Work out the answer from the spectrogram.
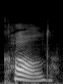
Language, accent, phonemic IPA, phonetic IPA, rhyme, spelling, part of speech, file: English, US, /kɔld/, [kʰɔɫd], -ɔːld, called, verb / adjective, En-us-called.ogg
- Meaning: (verb) simple past and past participle of call; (adjective) Having been called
